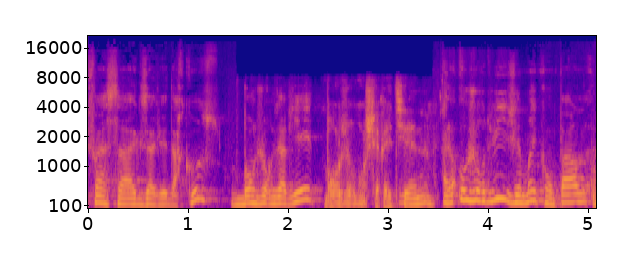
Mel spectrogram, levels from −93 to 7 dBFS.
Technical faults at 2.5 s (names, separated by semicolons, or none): call bitrate drop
